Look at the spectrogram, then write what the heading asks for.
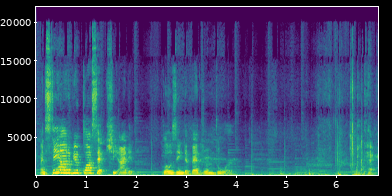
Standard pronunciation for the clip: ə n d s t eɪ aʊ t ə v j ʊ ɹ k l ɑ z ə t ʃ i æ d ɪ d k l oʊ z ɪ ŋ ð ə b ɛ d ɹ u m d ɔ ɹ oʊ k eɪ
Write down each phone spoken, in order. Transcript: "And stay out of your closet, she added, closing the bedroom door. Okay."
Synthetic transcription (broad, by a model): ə n s t eɪ aʊ t ə v j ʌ ɹ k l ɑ s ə t ʃ i æ d ɪ d k l oʊ z ɪ ŋ ð ə b ɛ d ɹ u m d ɔ ɹ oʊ k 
